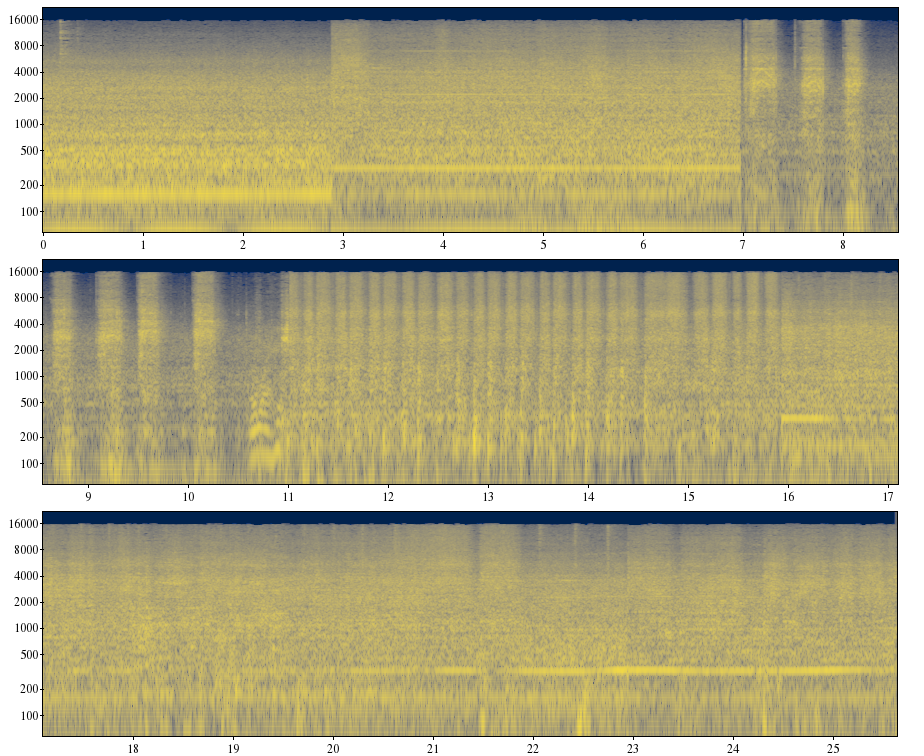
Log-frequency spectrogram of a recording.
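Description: A long-handled floor scraper scraping a bare floor over a steady motor hum: a run of scraping strokes about two to three a second, then a fast, even rasp for several seconds.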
